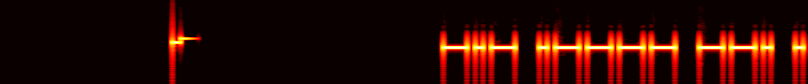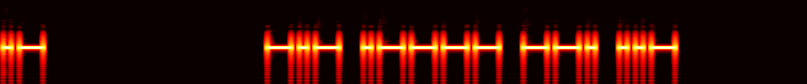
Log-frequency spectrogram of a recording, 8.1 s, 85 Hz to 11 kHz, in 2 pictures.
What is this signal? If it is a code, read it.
Morse code, heard as a keyed tone, about 30 wpm, 700 Hz. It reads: K1GU K1GU
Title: Easy Call Signs Repeated 2x - 30wpm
